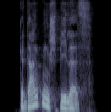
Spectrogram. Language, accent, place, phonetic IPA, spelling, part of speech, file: German, Germany, Berlin, [ɡəˈdaŋkn̩ˌʃpiːləs], Gedankenspieles, noun, De-Gedankenspieles.ogg
- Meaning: genitive singular of Gedankenspiel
